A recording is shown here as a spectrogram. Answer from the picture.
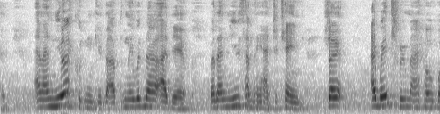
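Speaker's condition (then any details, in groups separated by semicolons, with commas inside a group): Cerebral palsy; lifelong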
